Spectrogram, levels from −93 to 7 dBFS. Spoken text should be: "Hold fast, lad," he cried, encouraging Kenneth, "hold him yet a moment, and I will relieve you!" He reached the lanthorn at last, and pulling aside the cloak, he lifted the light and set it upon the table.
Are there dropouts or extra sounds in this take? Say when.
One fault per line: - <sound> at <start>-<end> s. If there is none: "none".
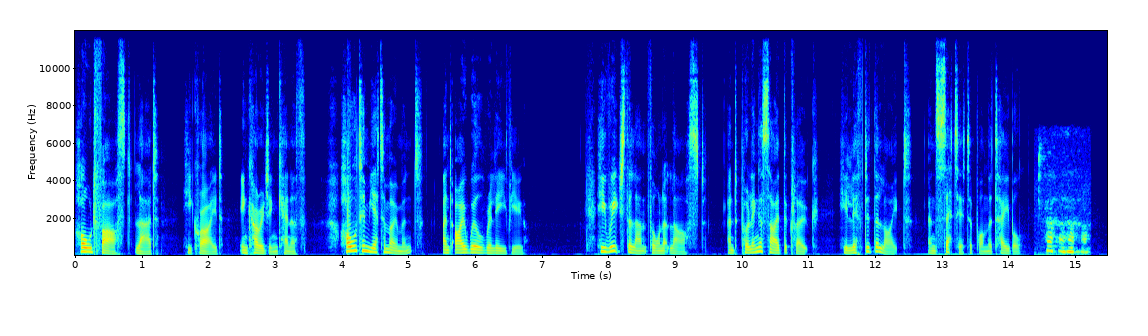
- laugh at 14.4-15.3 s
